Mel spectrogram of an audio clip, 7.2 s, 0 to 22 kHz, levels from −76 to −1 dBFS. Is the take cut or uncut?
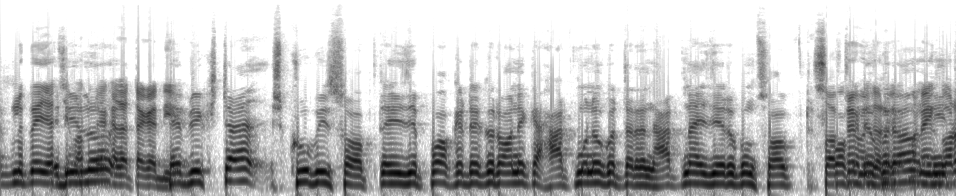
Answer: uncut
